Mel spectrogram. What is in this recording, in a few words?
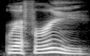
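"referee", English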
